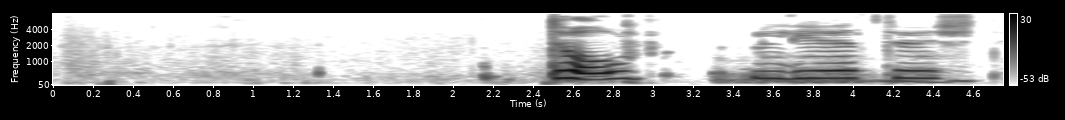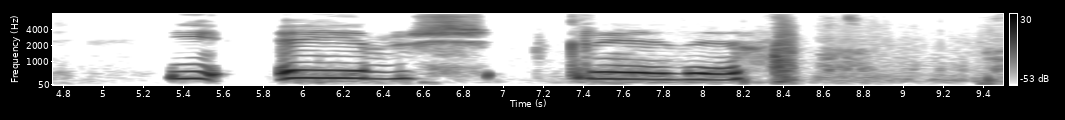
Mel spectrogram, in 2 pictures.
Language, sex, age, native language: Icelandic, female, 40-49, Icelandic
